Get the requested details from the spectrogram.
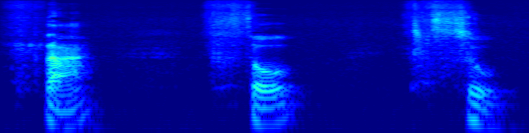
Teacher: Na Espanha, também se pronuncia com a língua entre os dentes.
